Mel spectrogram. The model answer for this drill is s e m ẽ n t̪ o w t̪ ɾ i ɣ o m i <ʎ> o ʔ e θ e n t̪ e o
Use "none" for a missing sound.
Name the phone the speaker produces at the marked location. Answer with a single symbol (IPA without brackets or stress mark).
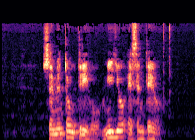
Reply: ʎ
